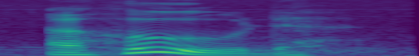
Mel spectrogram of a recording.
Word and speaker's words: Ehud: And so to today, we are going to study the life of Ehud, and we're going to pronounce his name correctly, and it is Ehud. Isn't that strange? Ehud. That is how we say his name.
